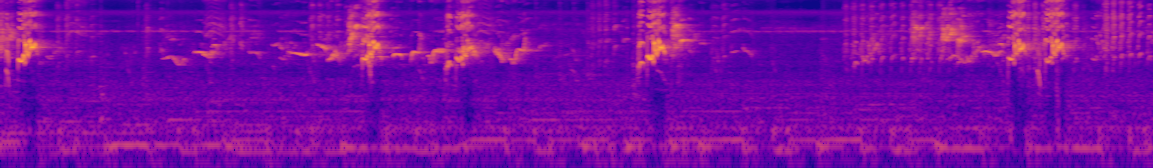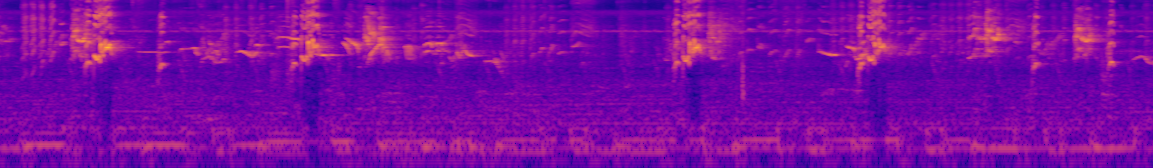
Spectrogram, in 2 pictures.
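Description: A jalak rio-rio, a caged starling, singing in repeated bouts of quick, high chirping and chattering phrases, each about a second or two long with short pauses between. A faint steady low hum runs underneath.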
